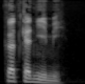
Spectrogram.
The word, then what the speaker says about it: Kotkaniemi: Oui, Kotkaniemi.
